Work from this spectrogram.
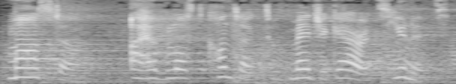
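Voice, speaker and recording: A woman's voice: high-pitched, brisk, close to an everyday voice. Echoing, formal female ship intelligence played by a woman. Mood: formal, reporting. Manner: precise, formal, deferential. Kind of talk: science fiction audio drama acting. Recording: echoing hall reverb, music behind.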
